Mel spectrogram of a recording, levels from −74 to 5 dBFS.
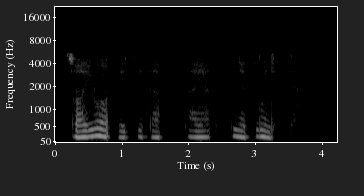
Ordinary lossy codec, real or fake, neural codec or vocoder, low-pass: MP3, 32 kbps; real; none; 5.4 kHz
